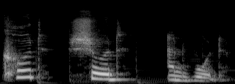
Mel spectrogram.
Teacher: the L in all of these three words is silent. Don't try and pronounce that L.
